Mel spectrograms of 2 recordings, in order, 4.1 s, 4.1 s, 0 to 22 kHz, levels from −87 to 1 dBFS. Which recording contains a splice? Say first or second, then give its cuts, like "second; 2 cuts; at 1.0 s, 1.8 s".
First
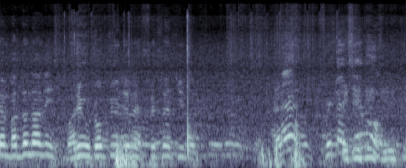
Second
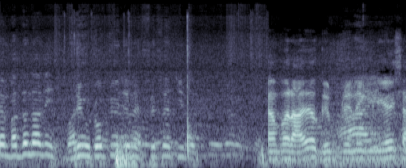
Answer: second; 1 cut; at 2.7 s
